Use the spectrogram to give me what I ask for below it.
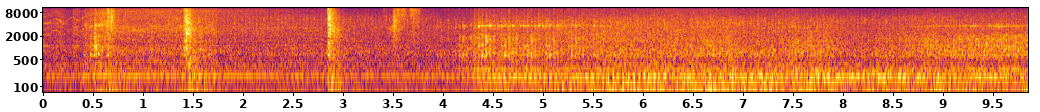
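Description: A truck idles then starts off and drives away from a transport company's depot before dawn. The steady low engine rumble carries a few short hissing bursts early on, and the noise grows louder partway through as it moves off.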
